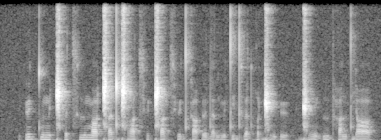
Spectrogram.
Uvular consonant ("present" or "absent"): present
